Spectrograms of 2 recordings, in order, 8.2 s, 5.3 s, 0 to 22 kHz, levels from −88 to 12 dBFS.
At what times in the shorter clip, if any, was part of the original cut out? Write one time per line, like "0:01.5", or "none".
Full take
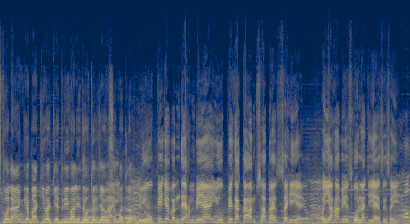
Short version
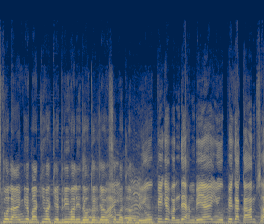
none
